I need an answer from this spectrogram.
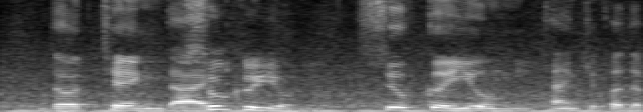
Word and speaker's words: Tsukuyomi: Alright, and then Infinite Tsuyomi, the thing that Tsukuyomi, thank you for the pronunciation correction.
